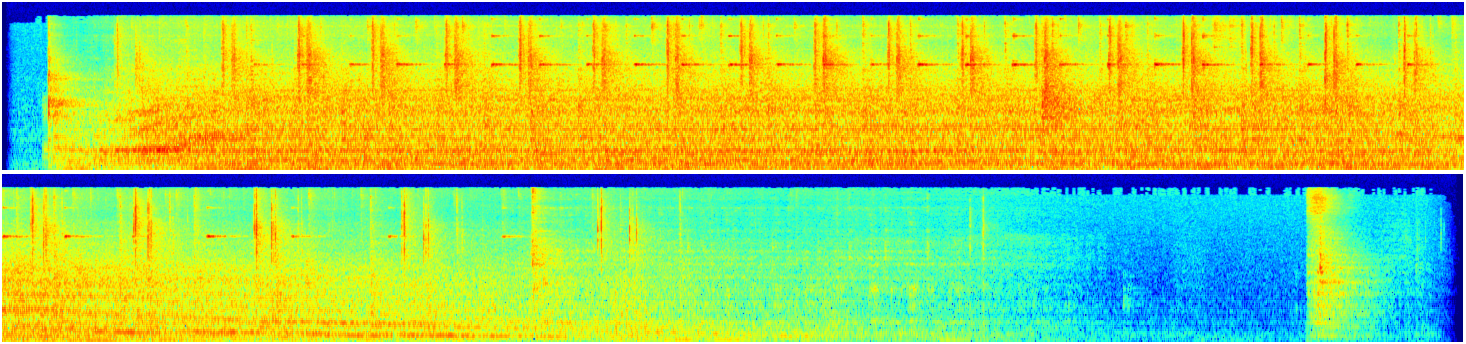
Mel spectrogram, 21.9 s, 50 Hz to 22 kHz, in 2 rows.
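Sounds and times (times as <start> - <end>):
seed cleaner rhythm: 1.0 - 14.6.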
